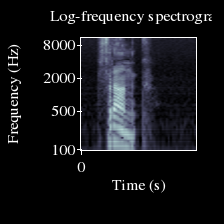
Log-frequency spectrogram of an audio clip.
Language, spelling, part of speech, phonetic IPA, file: Polish, frank, noun, [frãŋk], Pl-frank.ogg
